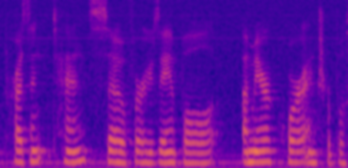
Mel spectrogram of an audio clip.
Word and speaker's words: AmeriCorps: end of it but the pns are not pronounced so when you're saying it's AmeriCorps not a mere corpse and also when you're writing you're going to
